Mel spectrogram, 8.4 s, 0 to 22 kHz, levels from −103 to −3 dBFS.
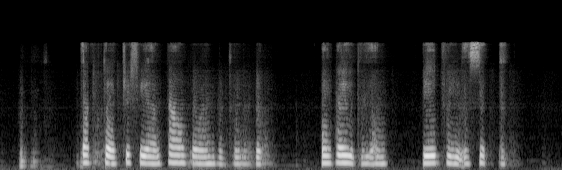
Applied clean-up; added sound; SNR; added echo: neural mask model DeepFilterNet 3.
